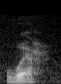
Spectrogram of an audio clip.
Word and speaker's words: Wer: Is it just W-E-R-E? – W-E-R. So, I think it's actually supposed to be pronounced Where.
